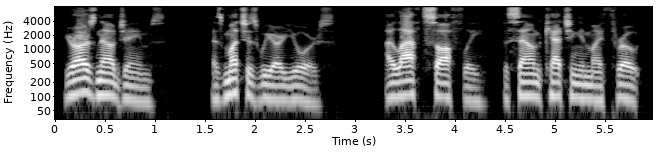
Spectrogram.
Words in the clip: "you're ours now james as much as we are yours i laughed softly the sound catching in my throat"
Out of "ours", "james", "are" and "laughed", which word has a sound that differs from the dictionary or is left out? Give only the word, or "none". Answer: none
